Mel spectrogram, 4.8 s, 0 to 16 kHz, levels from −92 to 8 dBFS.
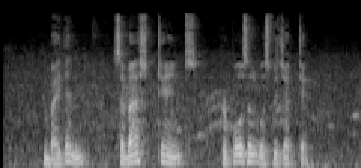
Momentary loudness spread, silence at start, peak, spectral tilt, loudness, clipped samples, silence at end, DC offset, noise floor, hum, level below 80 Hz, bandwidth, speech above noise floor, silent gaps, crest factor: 13 LU; 0.55 s; -2 dBFS; -6 dB/octave; -22 LUFS; under 0.1%; 0.05 s; under 0.1%; -50 dBFS; none; -48 dBFS; 11.5 kHz; 30 dB; none; 20 dB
